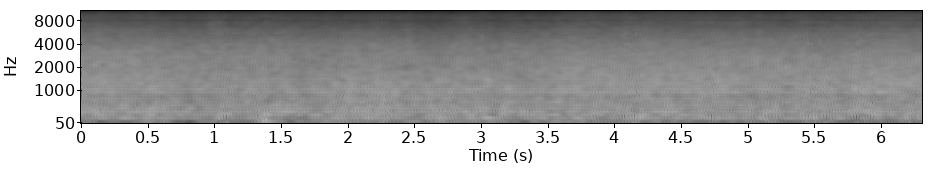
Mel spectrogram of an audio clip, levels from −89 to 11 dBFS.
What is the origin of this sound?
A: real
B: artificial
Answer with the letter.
B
